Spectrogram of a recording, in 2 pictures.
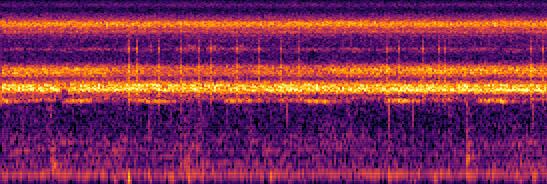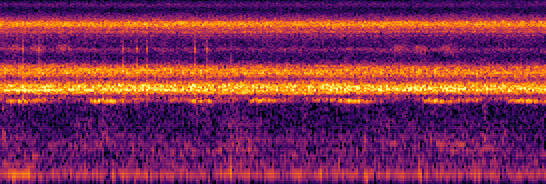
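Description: A steady, high-pitched chorus of insects runs throughout. Over it come quick runs of short clicks from typing on a phone's touchscreen keyboard, in several bursts during the first seven or so seconds.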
